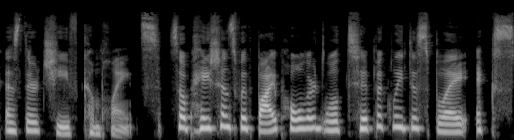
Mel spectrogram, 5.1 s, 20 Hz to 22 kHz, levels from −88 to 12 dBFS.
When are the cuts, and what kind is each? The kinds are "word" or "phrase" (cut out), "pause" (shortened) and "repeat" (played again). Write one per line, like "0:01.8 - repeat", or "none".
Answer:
0:01.7 - pause
0:03.2 - word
